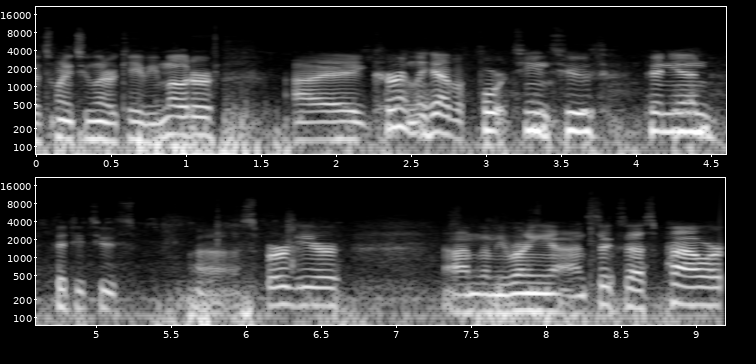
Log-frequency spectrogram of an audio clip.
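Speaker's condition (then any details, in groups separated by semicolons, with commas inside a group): No condition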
